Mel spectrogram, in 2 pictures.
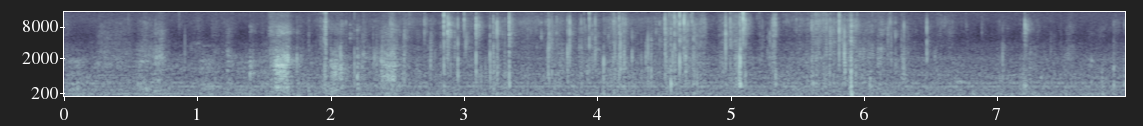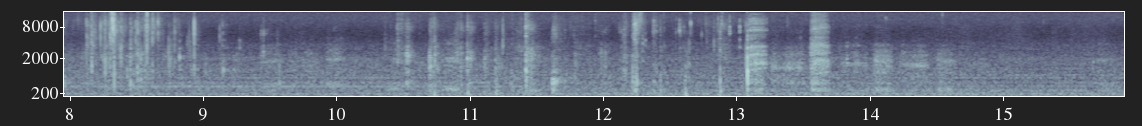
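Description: Welsh corgis panting and licking up okara, mixed with a plastic bag of okara crinkling in a hand: irregular small clicks, smacks and rustles.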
